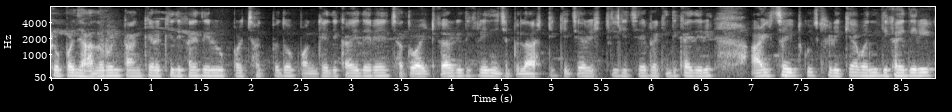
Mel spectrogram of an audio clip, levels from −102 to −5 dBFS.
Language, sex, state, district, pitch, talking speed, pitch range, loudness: Hindi, male, Bihar, Madhepura, 115 Hz, 320 wpm, 115-120 Hz, -19 LUFS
